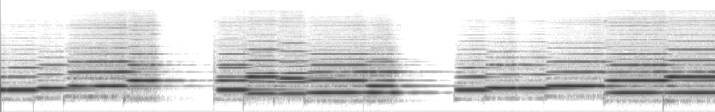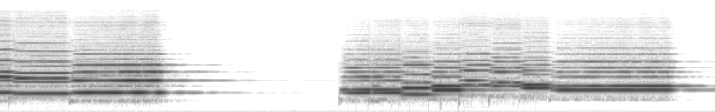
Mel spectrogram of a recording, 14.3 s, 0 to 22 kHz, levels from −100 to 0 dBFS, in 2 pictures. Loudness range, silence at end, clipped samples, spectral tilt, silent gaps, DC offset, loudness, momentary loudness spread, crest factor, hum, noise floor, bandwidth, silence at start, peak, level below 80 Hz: 5 LU; 0.25 s; under 0.1%; 1.5 dB/octave; none; under 0.1%; -29 LUFS; 9 LU; 12 dB; none; under -90 dBFS; 12.5 kHz; 0 s; -18 dBFS; under -90 dBFS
